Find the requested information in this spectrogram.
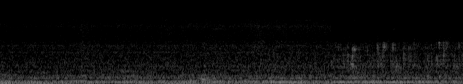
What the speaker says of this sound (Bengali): এবার আমি ঢাকা দিয়ে সিদ্ধ করে নেবো অল্প করে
